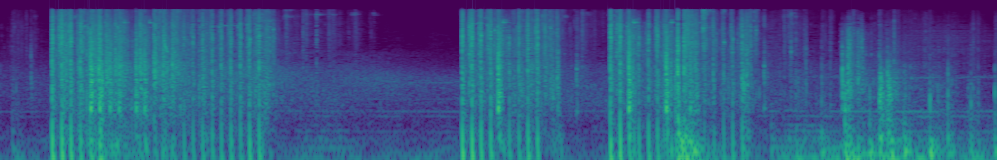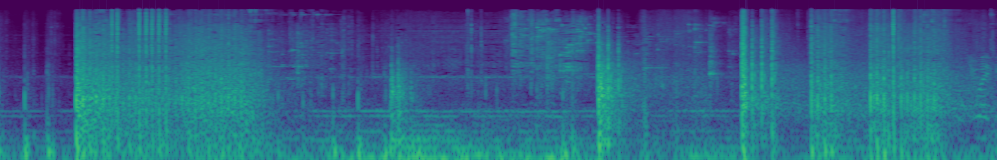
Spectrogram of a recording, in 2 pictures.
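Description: Bursts of automatic machine gun fire from a Call of Duty match, loud and repeated in rapid volleys with brief pauses, mixed with other game gunfire and occasional voices talking over it.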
